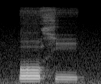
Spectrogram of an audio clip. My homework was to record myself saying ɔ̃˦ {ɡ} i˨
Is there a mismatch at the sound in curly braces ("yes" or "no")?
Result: yes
